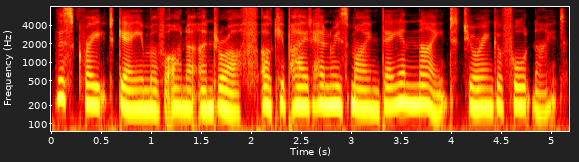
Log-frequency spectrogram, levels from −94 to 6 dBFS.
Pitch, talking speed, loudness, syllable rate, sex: 190 Hz, 185 wpm, -16 LUFS, 4.4 syllables/s, female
